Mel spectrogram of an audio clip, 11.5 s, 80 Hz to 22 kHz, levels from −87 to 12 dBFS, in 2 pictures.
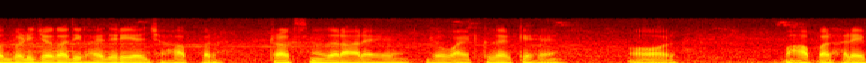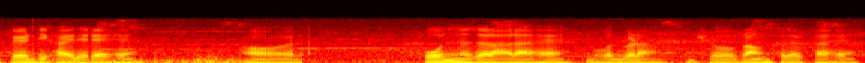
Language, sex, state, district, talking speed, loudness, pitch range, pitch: Hindi, male, Bihar, Muzaffarpur, 215 wpm, -19 LUFS, 90-100 Hz, 95 Hz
